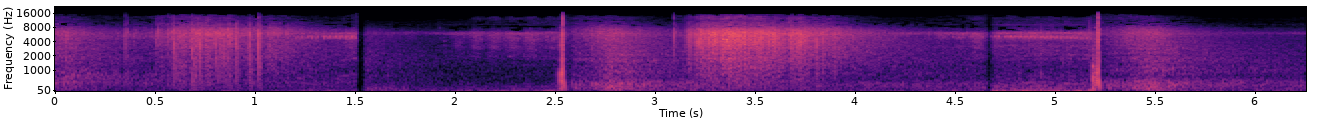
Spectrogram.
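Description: Consumer aerial fireworks bursting: two sharp bangs about two and a half seconds apart, the first followed by a spell of loud hiss.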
